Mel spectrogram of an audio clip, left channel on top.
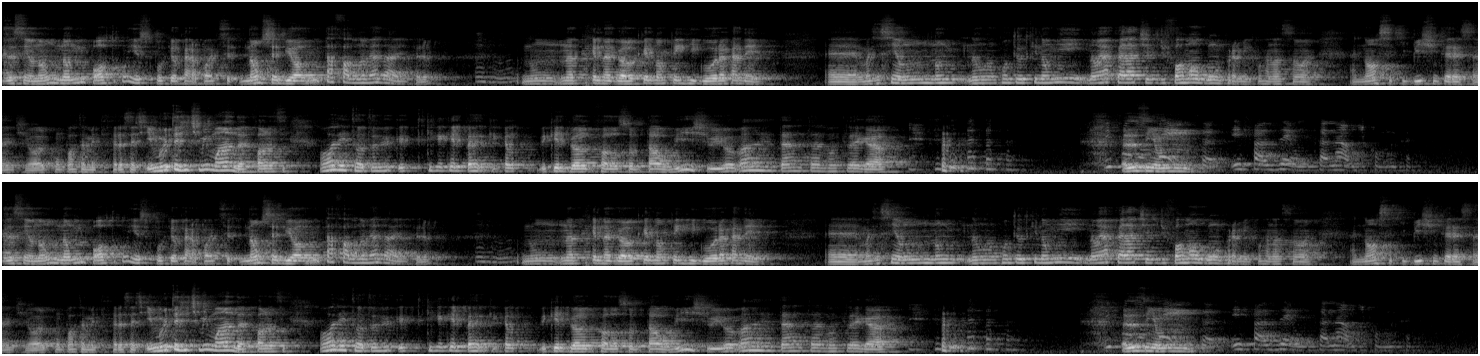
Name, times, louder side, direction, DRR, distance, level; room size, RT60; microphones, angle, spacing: voice 1, 0.0-4.3 5.2-23.6 25.5-26.7, equal, 10° left, 1 dB, 2.2 m, -24 dB
voice 2, 4.7-5.2 23.8-24.9 25.8-28.9, left 2 dB, 25° left, 5 dB, 3.3 m, -36 dB
19.0 x 19.0 x 7.4 m, 0.85 s
head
